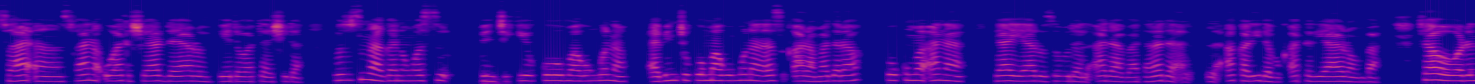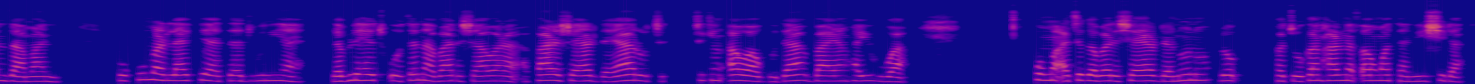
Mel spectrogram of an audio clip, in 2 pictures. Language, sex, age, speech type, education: Hausa, female, 46-60, spontaneous, tertiary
